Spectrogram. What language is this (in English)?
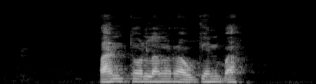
Tupuri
